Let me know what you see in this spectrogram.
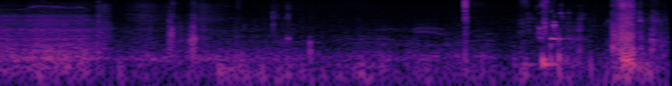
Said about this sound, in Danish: Jeg tager lige lidt vand.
